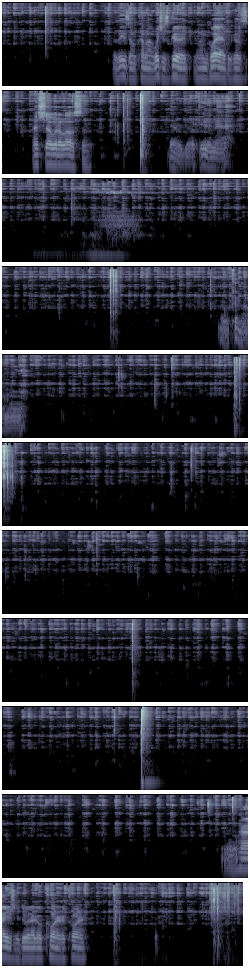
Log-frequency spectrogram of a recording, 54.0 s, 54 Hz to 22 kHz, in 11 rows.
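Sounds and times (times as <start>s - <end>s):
clicks handling laptop parts: 7.1s - 7.9s.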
